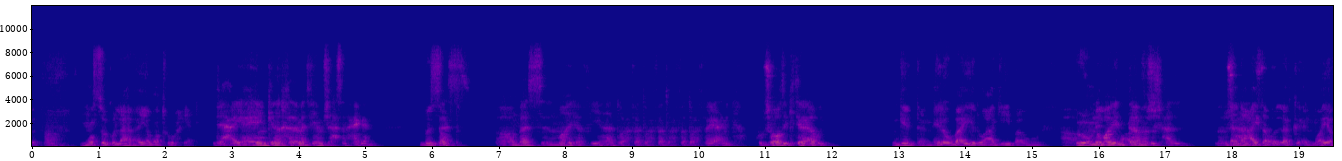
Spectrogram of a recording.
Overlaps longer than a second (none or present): present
